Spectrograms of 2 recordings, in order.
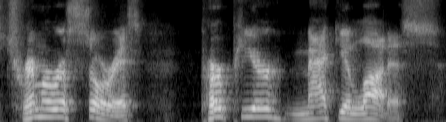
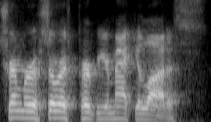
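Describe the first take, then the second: First: The name is said at a normal, careful pace. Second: The name is said quickly, run together.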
